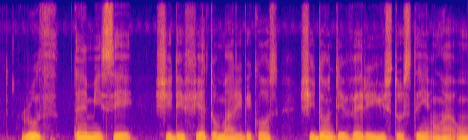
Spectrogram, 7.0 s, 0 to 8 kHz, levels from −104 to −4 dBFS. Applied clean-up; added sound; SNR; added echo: none; none; none; none.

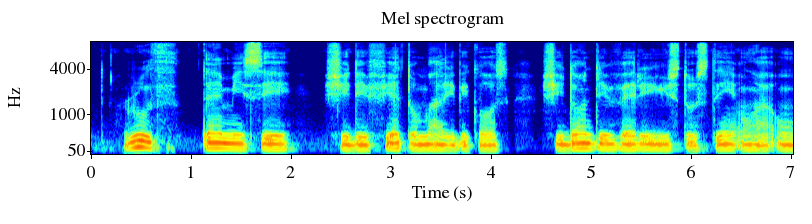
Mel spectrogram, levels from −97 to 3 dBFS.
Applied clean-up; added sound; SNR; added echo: neural mask model Resemble Enhance denoiser.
